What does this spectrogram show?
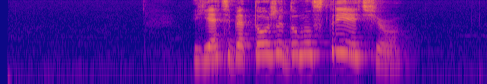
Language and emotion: Russian, positive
